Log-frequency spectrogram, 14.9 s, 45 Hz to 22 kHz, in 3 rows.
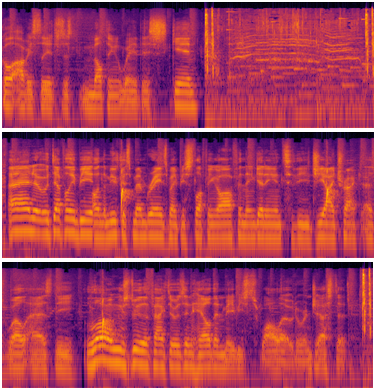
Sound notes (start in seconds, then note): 2.7 mouse clicking; 3.0 Splendid screaming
